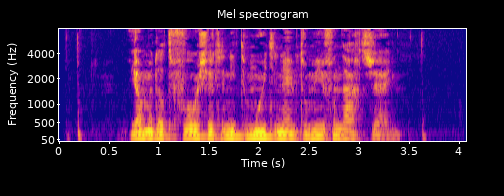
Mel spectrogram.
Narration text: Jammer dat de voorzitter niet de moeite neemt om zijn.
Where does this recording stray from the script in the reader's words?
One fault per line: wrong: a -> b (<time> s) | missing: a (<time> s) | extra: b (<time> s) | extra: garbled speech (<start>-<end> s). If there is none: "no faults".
extra: hier vandaag te (2.5 s)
